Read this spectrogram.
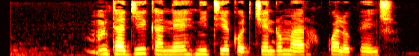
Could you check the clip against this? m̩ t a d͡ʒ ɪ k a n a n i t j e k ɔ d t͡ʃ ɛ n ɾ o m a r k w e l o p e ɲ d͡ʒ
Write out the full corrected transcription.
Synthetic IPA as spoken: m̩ t a d͡ʒ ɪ k a n ɛ n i t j e k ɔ d t͡ʃ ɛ n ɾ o m a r k w a l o p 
